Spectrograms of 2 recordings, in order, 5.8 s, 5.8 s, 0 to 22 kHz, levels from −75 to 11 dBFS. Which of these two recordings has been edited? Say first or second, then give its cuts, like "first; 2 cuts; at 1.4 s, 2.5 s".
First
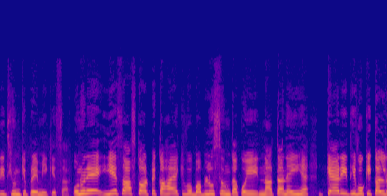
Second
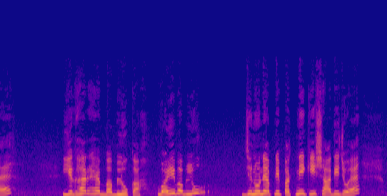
first; 2 cuts; at 0.9 s, 4.8 s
